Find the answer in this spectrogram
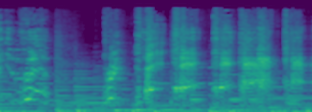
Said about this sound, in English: It was …. She just started coughing out of nowhere.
